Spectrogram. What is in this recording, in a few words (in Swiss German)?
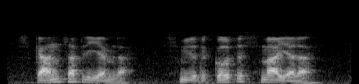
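"gansabliemla", Alsatian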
